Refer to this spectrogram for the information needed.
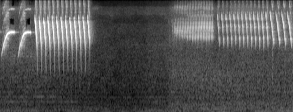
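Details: Canary singing a champion song for training: two rising whistles, a loud fast trill, a quiet break, then a hissing tone becoming a rapid pulsed trill.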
